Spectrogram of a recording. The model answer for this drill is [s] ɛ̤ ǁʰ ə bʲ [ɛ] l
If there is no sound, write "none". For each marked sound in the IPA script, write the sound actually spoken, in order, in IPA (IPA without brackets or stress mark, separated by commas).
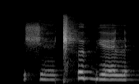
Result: ʃ, ɛ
